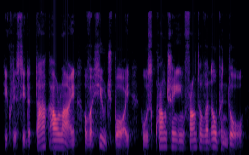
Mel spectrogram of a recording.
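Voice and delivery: plain reading voice

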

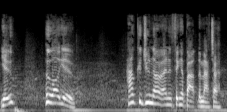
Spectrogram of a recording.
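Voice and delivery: high-pitched, suspicious little man; alarmed. A narrator's reading. Little man doubts stranger can help, alarmed. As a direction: demand it in nervous disbelief.

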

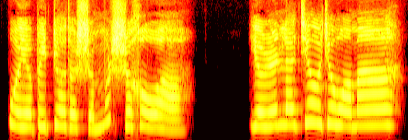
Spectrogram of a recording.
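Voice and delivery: high, loud plaintive wail; helpless, whiny shouting; calling for rescue. Acted. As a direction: complain loudly while stuck. Trapped character calls for rescue.

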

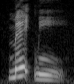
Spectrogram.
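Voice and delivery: "made me" with the d held unreleased; incomplete plosion. Shown as a demonstration. Teacher showing learners "made me" with an unreleased d. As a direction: stop the d of "made" and slide into "me". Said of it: "可以有一个不完全爆破的处理".

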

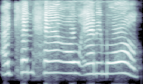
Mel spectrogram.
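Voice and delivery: high, loud cry of distress; desperate cry. A narrator's reading. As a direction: cry out as your grip fails. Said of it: "cried Tom".

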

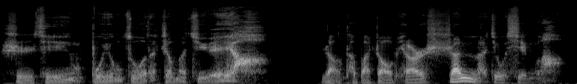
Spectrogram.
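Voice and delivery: put-on low, hushed older boss; old gang boss, troubled. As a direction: question gravely in a deep, soft voice. (把头低沉忧虑地追问)

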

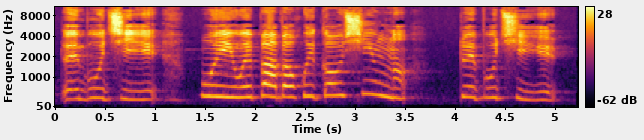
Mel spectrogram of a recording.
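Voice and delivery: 高高的童声，慢慢地委屈认错; 像快哭的小孩道歉; 委屈道歉. Acted. 小恐龙被训后道歉. (委屈的童声道歉)

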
